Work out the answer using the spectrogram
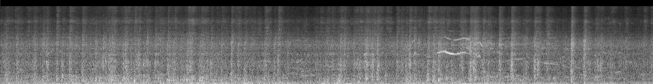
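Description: Passenger train running, heard from an open carriage door: a steady rumble with wheels clicking over the rail joints. About nine seconds in there is a brief high wavering squeal.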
